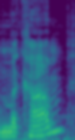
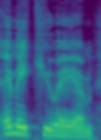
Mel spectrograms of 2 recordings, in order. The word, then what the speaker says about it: maqam: The scales for a lot of Middle Eastern and Arabic music is called makam. And I I'm probably mispronouncing that. Maybe that Q is a little bit harder, but it's maqam.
